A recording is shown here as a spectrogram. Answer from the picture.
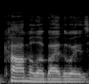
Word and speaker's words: Kamala: As you were saying, Kamala, by the way, is how you say it's not just that.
